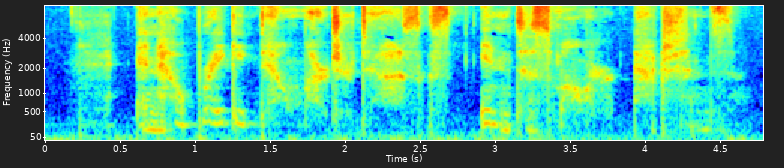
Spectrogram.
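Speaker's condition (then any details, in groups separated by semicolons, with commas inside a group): Spasmodic dysphonia; currently dealing with and working through it, still recovering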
